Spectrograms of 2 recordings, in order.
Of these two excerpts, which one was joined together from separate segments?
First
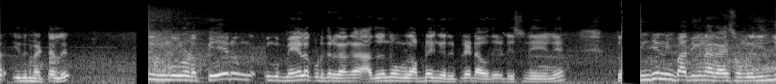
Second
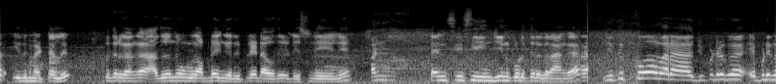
second; 3 cuts; at 1.0 s, 3.8 s, 5.9 s

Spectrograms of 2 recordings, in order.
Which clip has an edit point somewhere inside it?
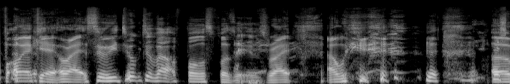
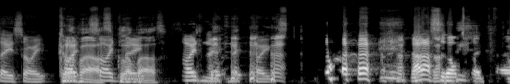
second; 1 cut; at 3.0 s

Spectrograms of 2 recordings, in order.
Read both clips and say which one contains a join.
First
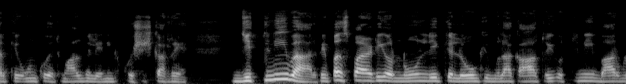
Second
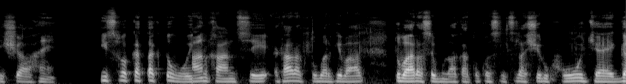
second; 1 cut; at 1.9 s

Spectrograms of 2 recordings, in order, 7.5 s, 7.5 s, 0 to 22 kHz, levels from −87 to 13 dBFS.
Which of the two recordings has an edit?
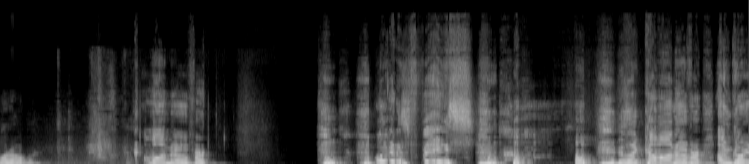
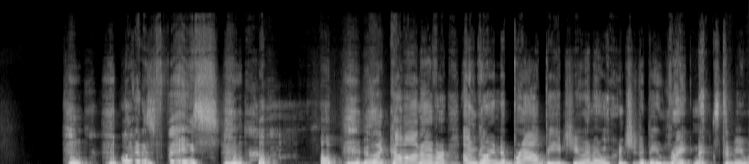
first; 1 cut; at 1.2 s

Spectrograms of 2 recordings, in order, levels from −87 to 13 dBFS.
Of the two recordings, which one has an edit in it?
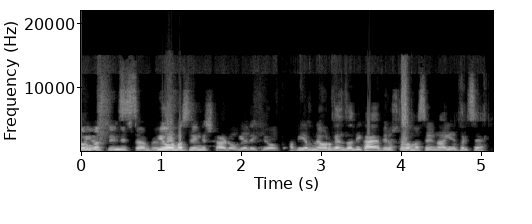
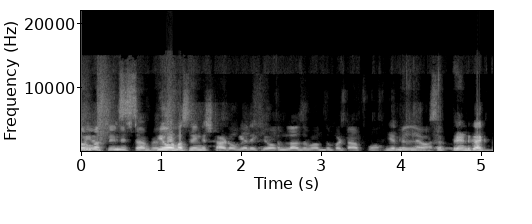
second; 1 cut; at 2.5 s

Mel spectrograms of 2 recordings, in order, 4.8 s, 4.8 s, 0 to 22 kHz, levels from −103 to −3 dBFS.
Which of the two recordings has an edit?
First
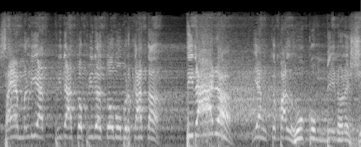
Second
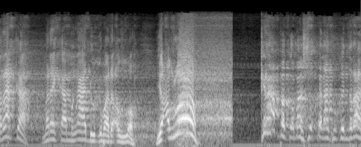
second; 1 cut; at 3.1 s

